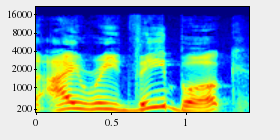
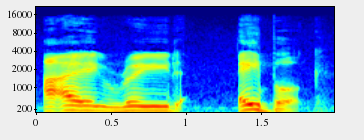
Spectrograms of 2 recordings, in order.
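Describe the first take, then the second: First: "the" given clear weight as the definite article; stress on the article. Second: Slower, "a" said with deliberate weight; stress on the article. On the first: Teacher contrasting articles, stressing "the". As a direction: lean on "the" to mark one specific book. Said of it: "which is definite". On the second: Teacher contrasting articles, slower weight on "a". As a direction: dwell on "a" to mark any book at all. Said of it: "which is indefinite". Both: Shown as a demonstration.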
